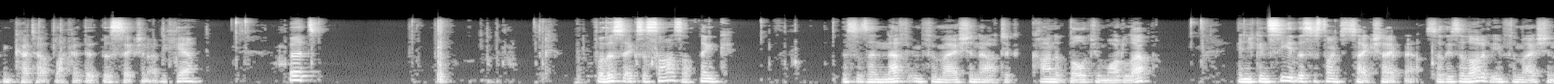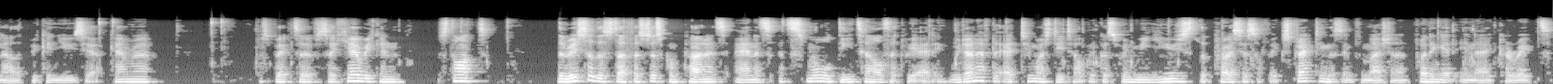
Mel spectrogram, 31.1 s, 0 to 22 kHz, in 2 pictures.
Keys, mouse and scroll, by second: 0.7 scroll down 1, 1.4 Escape, 1.5 scroll down 1, 1.7 Escape, 2.4 click, 2.8 scroll up 1, 4.7 Escape, 5.1 scroll down 1, 5.5 middle click, 6.5 scroll up 1, 7.1 middle click, 7.9 scroll up 1, 8.3-11.6 middle drag, 11.9 click, 12.9-13.4 scroll down 1, 13.4-15.5 middle drag, 16.5 click, 18.1 scroll down 1, 18.5 middle click, 19.7 scroll up 1, 20.2-22.1 middle drag, 22.1 scroll up 1, 22.7 middle click, 23.7 scroll down 1, 24.3 middle click, 25.1 scroll down 1, 25.6 middle click, 26.4 scroll up 1, 27.3 middle click, 28.1 scroll up 1, 28.5 middle click, 30.0 scroll up 1, 30.2 scroll down 1, 30.9-31.0 middle drag.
